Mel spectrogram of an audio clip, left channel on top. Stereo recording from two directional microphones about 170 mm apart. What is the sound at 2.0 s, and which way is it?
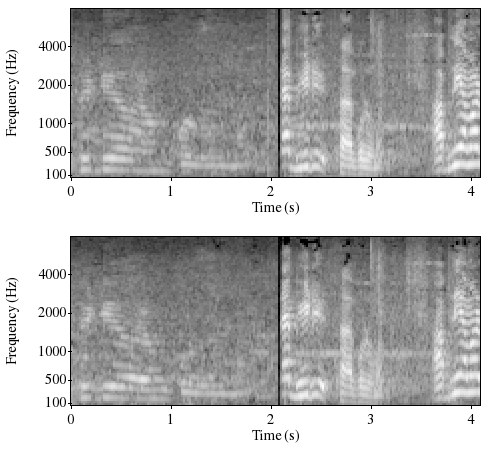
Speech, 60° left (ahead or behind).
